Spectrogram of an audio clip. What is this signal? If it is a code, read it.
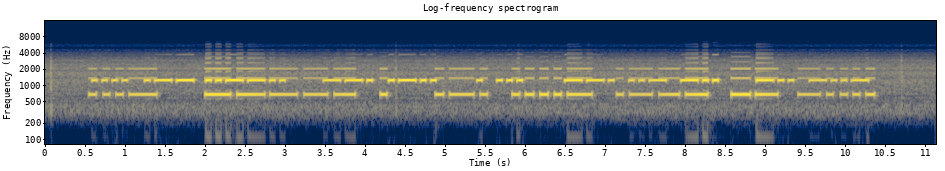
Morse code, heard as two keyed tones, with fading. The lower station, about 14 wpm, 690 Hz: V 0E R4JM6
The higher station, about 19 wpm, 1260 Hz: HW? GL ES GUD DX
